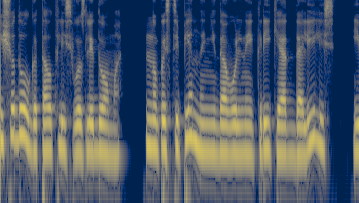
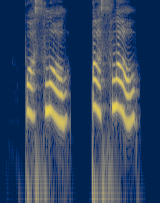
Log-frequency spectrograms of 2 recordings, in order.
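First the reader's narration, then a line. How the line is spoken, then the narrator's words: Girls shrieking out of sync. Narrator (Russian): завизжали девчонки в разнобой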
